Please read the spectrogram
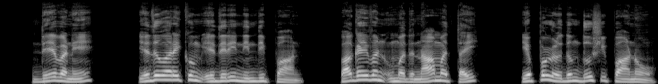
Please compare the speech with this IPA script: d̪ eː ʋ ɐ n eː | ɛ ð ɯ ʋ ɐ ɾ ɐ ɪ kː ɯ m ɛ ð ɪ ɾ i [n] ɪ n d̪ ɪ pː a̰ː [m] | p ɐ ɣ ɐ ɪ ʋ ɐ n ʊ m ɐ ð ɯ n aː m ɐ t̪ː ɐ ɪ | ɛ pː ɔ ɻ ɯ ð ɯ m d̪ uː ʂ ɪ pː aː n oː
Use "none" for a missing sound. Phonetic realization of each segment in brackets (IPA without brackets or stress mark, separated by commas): n, n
